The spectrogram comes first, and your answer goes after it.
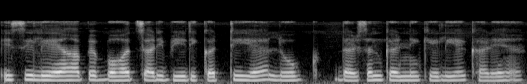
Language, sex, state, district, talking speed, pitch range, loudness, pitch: Hindi, female, Bihar, Vaishali, 170 wpm, 190-200 Hz, -16 LUFS, 190 Hz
